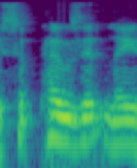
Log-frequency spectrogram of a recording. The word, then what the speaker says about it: supposedly: So if the main stress falls on the syllable that precedes the ed-ly ending, we say idly. Allegedly, markedly, confessedly, deservedly, supposedly, fixedly, advisedly.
